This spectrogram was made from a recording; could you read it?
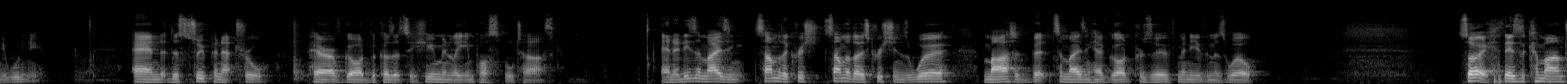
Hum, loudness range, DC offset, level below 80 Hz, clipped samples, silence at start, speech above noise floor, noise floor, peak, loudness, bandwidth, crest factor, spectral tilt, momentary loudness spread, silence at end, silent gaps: none; 7 LU; under 0.1%; -70 dBFS; under 0.1%; 0 s; 41 dB; -68 dBFS; -6 dBFS; -28 LUFS; 11.5 kHz; 22 dB; -4 dB/octave; 14 LU; 0 s; none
